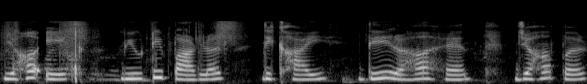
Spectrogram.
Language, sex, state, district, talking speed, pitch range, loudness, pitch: Hindi, female, Himachal Pradesh, Shimla, 100 wpm, 235-260 Hz, -21 LUFS, 250 Hz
